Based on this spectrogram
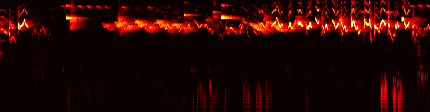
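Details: Ultramarine grosbeak (azulão), a tournament-type bird, sings a rich, fast warble of high, looping whistled notes, starting with brief phrases, then running almost continuously in a bouncing, wavering stream, with faint low thumps near the end.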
